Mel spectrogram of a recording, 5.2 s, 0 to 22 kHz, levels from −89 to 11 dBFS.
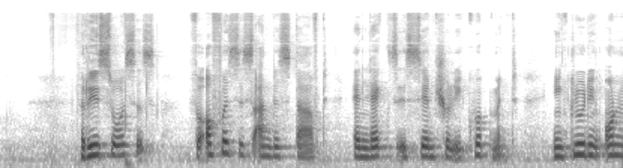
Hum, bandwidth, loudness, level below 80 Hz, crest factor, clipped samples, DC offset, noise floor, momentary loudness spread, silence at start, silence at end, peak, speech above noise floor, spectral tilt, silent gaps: none; 17 kHz; -25 LUFS; -58 dBFS; 20 dB; under 0.1%; under 0.1%; -51 dBFS; 10 LU; 0.65 s; 0 s; -4 dBFS; 27 dB; -5 dB/octave; none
